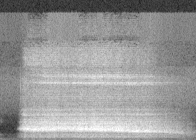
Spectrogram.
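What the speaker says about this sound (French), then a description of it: "on souffle comme à travers une paille" A slow, steady exhalation through pursed lips as if through a straw during a sophrology breathing exercise, a close hissing stream of air lasting about three seconds before fading.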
